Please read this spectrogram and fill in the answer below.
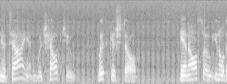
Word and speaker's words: gestalt: roots of being italian which helped you with gestalt and also you know the couple's thera therapy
